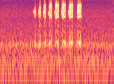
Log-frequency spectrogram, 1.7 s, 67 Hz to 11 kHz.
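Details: Great tit at a nest box in a school garden on 7 June 2015: a short burst of seven rapid, harsh, raspy pulses within about three-quarters of a second, then quiet.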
